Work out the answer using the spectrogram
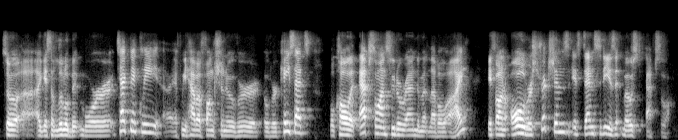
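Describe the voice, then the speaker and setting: A man with a slightly high voice delivers a theory seminar in an informal, thinking-aloud way. He hedges with "sort of" and corrects himself mid-sentence as he explains. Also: sing-song, a little fast. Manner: informal, hedging with "sort of" and restarts. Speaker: invited speaker. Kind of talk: academic seminar lecture.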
